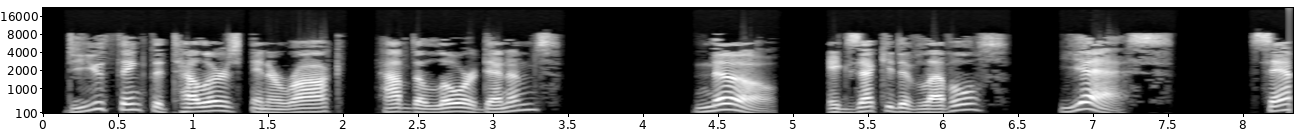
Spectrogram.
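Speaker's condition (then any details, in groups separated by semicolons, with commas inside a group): No condition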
